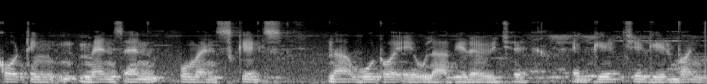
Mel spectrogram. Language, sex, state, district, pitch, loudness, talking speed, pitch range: Gujarati, male, Gujarat, Gandhinagar, 115 Hz, -14 LUFS, 155 wpm, 110-120 Hz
